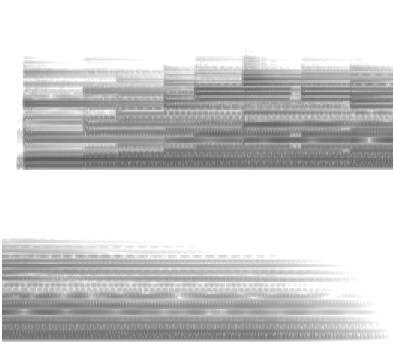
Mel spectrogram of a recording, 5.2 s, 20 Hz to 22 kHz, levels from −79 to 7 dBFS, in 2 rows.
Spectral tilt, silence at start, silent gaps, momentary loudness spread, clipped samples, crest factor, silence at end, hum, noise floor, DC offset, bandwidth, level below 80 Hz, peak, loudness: -3 dB/octave; 0.1 s; none; 12 LU; under 0.1%; 18 dB; 0.35 s; none; -51 dBFS; under 0.1%; 6 kHz; -80 dBFS; -10 dBFS; -26 LUFS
